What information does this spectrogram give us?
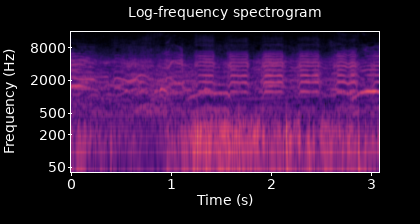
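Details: Black-tailed gulls at Okuki, Hachinohe, Japan, on 9 June 2013, a sunny day with fog rolling in later, with a man feeding them; many overlapping nasal mewing calls over a low background rumble.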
